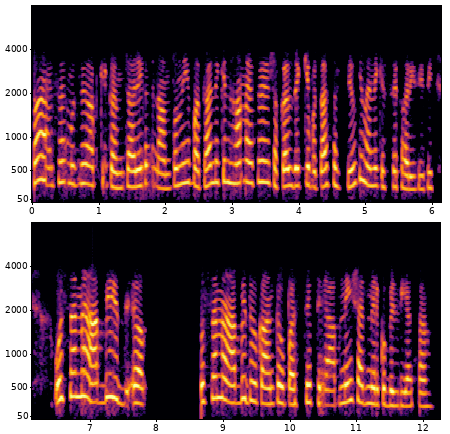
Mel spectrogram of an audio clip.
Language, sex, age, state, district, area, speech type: Hindi, female, 30-45, Rajasthan, Jaipur, urban, conversation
